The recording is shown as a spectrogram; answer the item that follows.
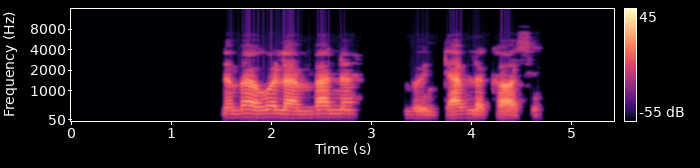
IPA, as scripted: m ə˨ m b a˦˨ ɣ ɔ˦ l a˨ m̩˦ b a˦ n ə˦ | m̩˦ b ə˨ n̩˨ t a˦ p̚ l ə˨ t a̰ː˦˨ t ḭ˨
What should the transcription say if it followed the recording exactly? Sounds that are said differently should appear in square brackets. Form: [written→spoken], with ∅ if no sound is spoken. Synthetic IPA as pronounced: [m→n] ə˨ m b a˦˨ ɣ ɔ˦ l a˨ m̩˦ b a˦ n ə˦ | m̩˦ b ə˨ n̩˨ t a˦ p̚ l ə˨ [t→k] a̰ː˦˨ [t→s] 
